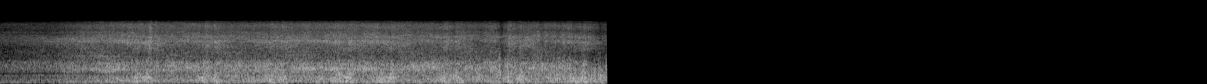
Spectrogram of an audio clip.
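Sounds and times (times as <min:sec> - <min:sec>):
train passing on track: 0:00.0 - 0:06.1.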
